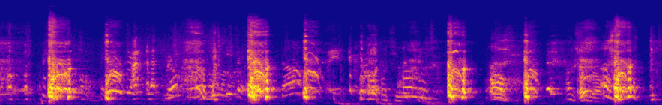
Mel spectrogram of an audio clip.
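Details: A film scene of an actress performing a simulated cough: about half a dozen harsh, voiced cough bursts with throaty, groaning vocal sounds between them.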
